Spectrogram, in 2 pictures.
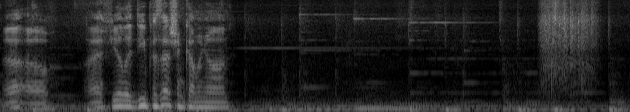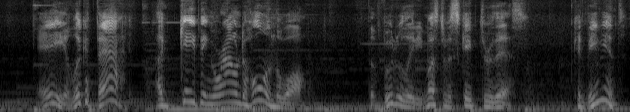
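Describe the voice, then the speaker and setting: A man's voice: a little high, very animated, a little fast, darkish tone. A young pirate hero for a comedic video game. He is quippy and naive, with a theatrical, very mobile delivery. Music plays behind his chatty wisecracks. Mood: wry, grossed out.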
